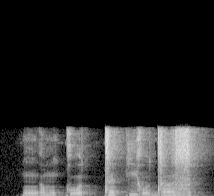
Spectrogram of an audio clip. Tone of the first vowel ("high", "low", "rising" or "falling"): low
